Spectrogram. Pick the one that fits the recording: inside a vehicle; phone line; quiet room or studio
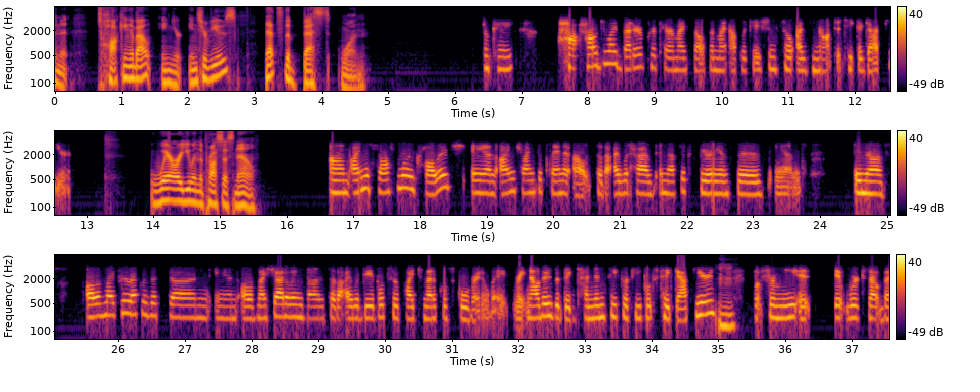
phone line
